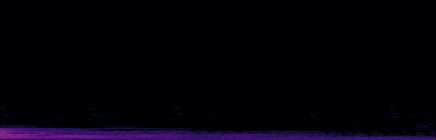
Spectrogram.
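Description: The final chord of the song's piano accompaniment ringing out and slowly fading away, leaving a steady low electrical hum.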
